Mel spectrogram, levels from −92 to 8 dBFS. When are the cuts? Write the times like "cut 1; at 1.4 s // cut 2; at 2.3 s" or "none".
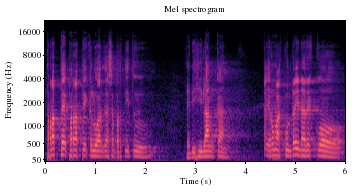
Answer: cut 1; at 4.4 s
